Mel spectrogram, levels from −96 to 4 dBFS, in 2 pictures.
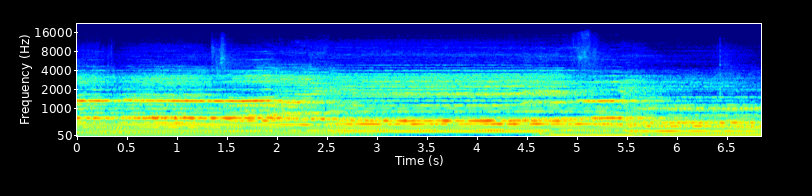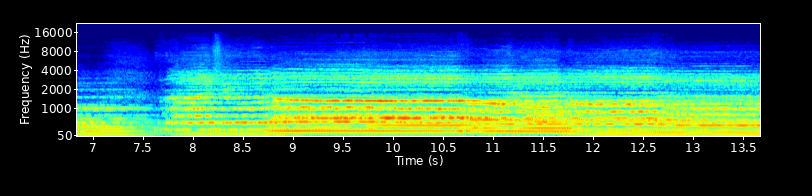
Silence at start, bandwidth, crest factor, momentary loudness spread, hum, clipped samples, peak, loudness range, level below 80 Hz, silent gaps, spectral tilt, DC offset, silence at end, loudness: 0 s; 10 kHz; 16 dB; 11 LU; none; under 0.1%; -4 dBFS; 9 LU; -40 dBFS; none; -7 dB/octave; under 0.1%; 0 s; -21 LUFS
